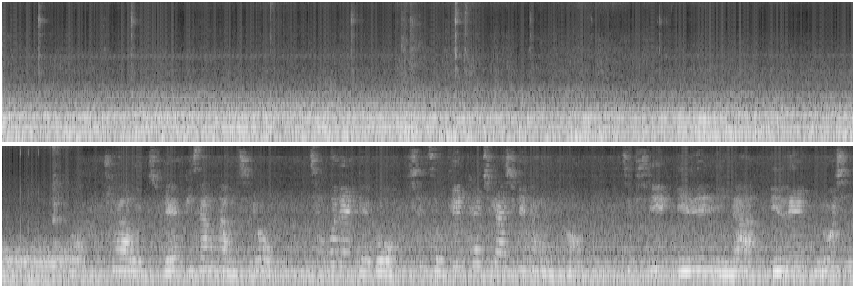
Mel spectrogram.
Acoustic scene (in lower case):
bus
